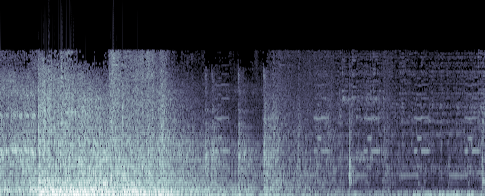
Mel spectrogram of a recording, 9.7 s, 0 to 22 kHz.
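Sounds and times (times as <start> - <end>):
loud sci-fi weapon blast erupting into a roaring explosion: 0.0 - 6.0.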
